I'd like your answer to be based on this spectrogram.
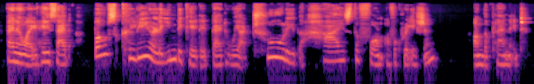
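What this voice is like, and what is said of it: Non-native English accent. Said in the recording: “some words are pronunciations not right ... English is not my first language ... your accent, your mispronunciation”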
